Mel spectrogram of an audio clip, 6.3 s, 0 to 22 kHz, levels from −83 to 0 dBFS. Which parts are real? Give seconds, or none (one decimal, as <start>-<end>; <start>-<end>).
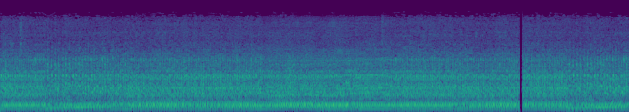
0.0-2.6; 3.9-6.3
